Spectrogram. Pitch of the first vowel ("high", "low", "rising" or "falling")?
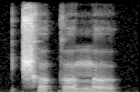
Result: falling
